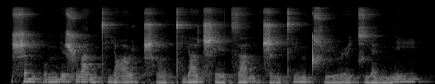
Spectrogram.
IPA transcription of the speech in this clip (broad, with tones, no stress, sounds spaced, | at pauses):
ʂ ə˥˩ n p ʊ˧˥ ŋ i˧˥ ʂ w a˥˩ n t̪ʰ j ɑ˧˥ ʊ̯ ʈ͡ʂʰ ɤ˨˩ t̪ʰ j ä˥ ʈ͡ʂʰ e˨ ɪ̯ t͡s a˥ n ʈ͡ʂ ə˨˩ n t̪ʰ i˥ n t͡ɕʰ y˨˩ ɻ ɻ̩˥˩ t͡ɕ j ɛ˨˩ n n̪ i˥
